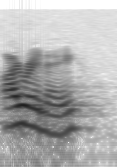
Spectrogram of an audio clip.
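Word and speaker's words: eirene: And the word there, having made peace, in verse 14, for he himself is our peace, that is the Greek word, it's pronounced irene, which is like irony, similar.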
